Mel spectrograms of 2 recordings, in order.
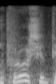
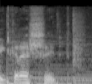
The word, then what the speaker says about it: крошит: Да, в глаголе «крошить» ударение на корне не просто разрешено, но этот вариант считается предпочтительным. Крошит, крошат. Так говорит лучше. Крошит, крошат вариант допустимый, не ошибочный, но менее желательный.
